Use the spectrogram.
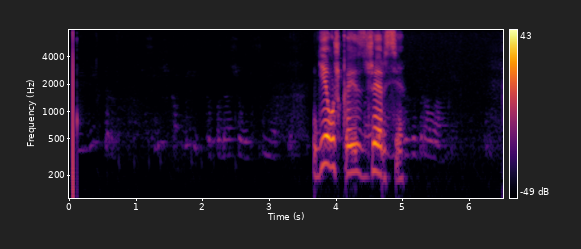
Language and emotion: Russian, neutral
